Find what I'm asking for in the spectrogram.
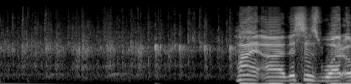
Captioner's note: audience applauding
